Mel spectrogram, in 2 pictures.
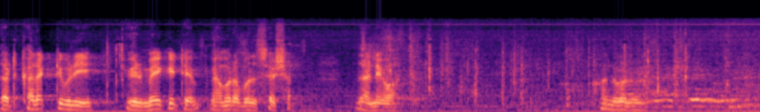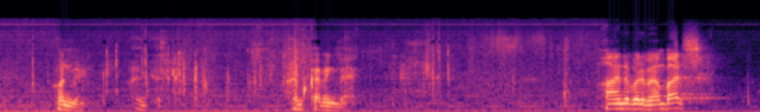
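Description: An elderly man speaks firmly into a microphone in a large echoing hall.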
